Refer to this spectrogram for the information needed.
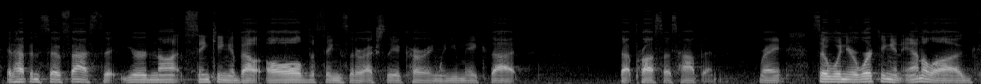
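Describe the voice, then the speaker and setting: A man with a low, dark and mellow voice talks through his answers in a thoughtful, meandering way, often restarting his sentences. He is recorded in a gallery space where a long reverb hangs behind his words. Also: moderate pace. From grew up in Germany, Korea and the United States. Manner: thoughtful, rambling with fillers and restarts. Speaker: interviewed artist. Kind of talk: casual interview answers.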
